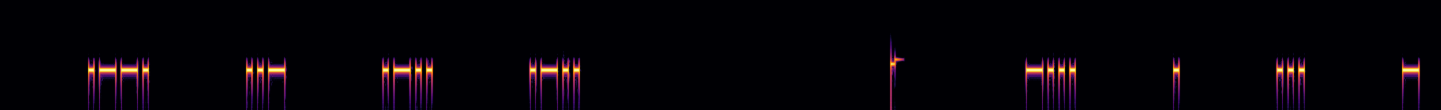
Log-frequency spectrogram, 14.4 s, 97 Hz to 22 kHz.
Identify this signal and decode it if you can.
Morse code, heard as a keyed tone, about 22 wpm, spaced as for 8 wpm, 700 Hz. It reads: PULL BEST
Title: 6x Character Spacing - Top 500 Words - 22wpm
